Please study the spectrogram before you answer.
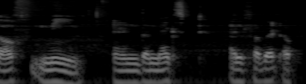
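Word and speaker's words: میم: And the next alphabet of today's lesson is meme. Meme. Okay, and in English language it is pronounced as meme.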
